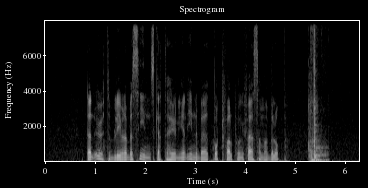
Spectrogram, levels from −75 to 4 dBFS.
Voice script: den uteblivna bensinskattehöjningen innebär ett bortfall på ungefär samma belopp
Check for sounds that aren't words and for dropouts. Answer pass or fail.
fail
